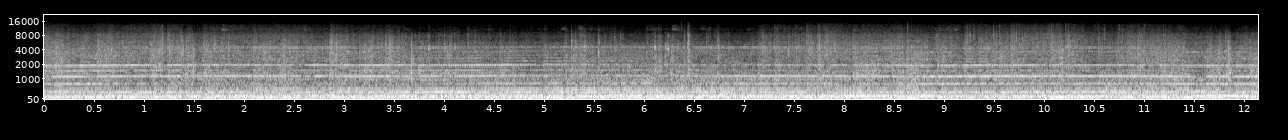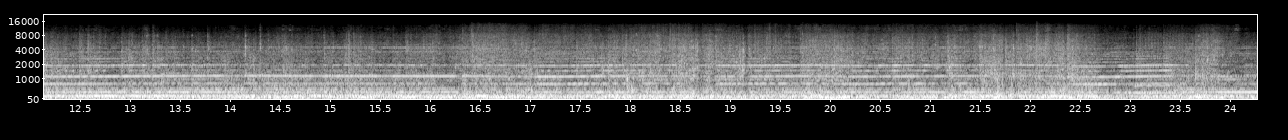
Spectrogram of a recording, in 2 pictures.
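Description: A mulcher grinds and shreds brush and small trees.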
